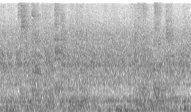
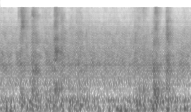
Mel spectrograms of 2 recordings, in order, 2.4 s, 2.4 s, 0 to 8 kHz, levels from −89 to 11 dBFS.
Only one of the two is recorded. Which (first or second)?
first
